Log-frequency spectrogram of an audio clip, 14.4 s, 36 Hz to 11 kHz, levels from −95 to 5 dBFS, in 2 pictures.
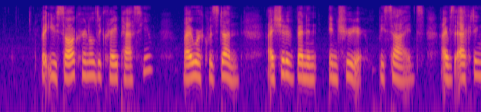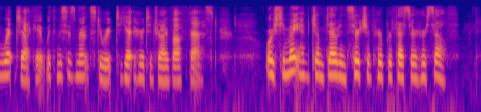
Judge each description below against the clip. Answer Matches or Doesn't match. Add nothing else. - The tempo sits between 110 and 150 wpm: Doesn't match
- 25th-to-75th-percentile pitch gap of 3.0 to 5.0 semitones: Doesn't match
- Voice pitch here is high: Matches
